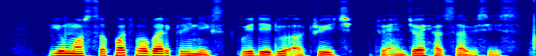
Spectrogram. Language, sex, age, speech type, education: Nigerian Pidgin, male, 15-29, spontaneous, tertiary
